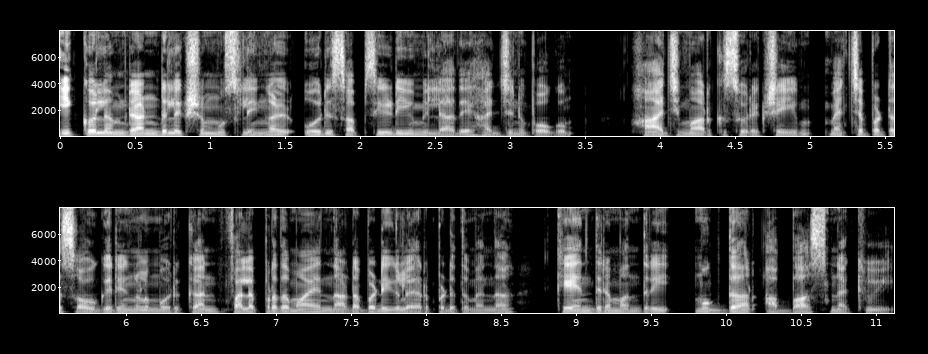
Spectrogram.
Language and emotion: Malayalam, neutral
